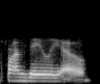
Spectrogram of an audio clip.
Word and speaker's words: Franzaglio: Nobody can ever say my last name right, because the way that it's spelled in Italian, it's like the G is silent. So it's Francesca Franzelio.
